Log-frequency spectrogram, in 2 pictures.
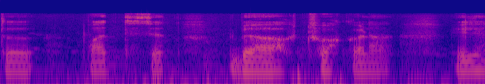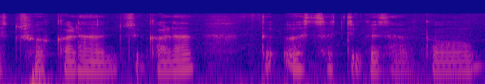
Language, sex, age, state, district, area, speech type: Kashmiri, male, 30-45, Jammu and Kashmir, Srinagar, urban, spontaneous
